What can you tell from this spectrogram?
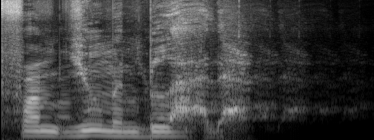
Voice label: male, Dance spoken hooks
